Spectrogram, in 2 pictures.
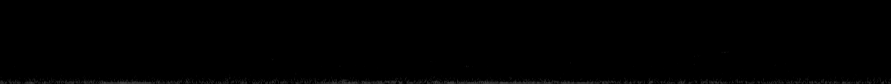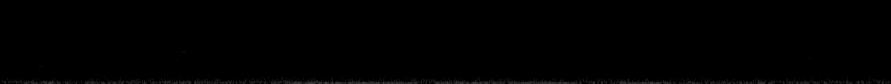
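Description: A crochet hook softly rustles through yarn.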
